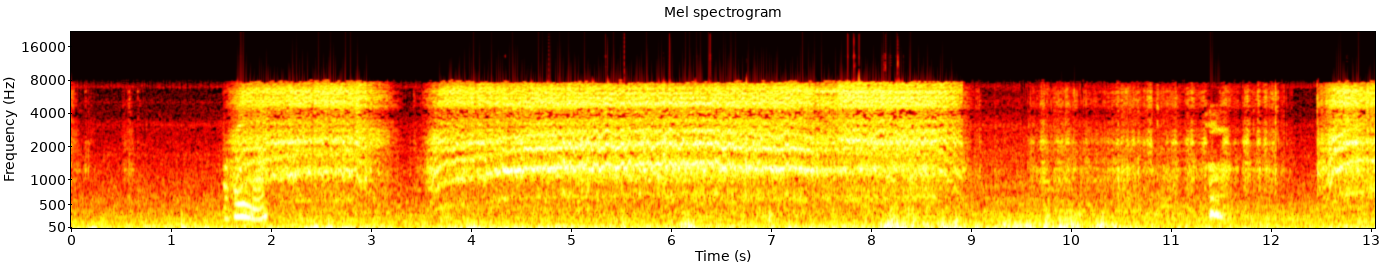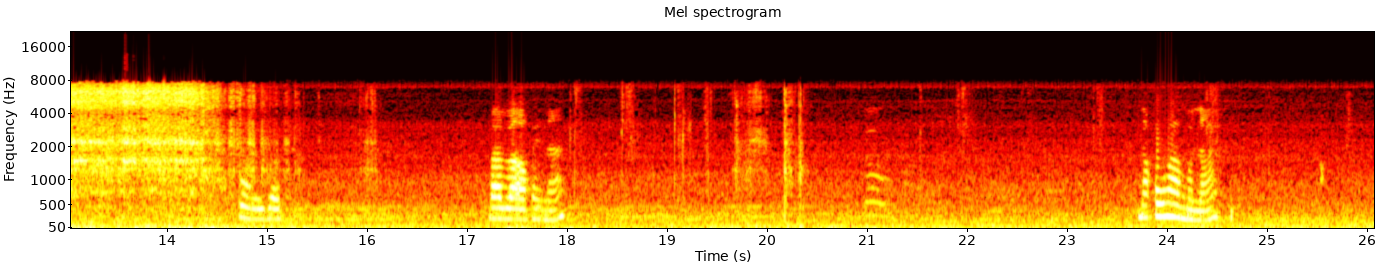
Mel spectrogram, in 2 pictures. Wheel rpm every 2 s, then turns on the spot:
30, 100, 150, 160, 80, 30, 140, 80, 0, 0, 0, 0, 0.
10-12 14-16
